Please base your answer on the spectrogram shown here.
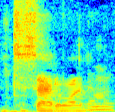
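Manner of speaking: soft voice cracking mid-line. Showing viewers a satellite image of a storm making landfall, voice cracking. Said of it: "That voice crack".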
